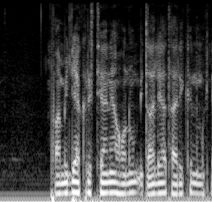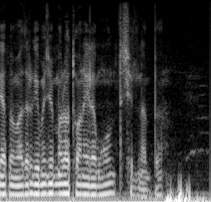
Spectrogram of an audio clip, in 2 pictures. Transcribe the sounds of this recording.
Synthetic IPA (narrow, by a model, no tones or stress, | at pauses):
familijakɾɨst̪ʰijanjaɦo̞no̞mʔit̪ʼalijat̪ʰaɾikʰɨnmɨknijat̪bəmad̪ɾəɡjɛməd͡ʒɛmːəɾjat̪ʰwaneləməho̞nt̪ʰːɨ̥t͡ʃɪlnə̰bːəɾ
